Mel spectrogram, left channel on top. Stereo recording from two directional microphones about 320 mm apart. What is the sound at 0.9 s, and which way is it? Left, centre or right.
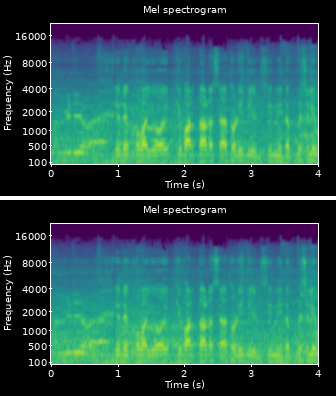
Speech, centre.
